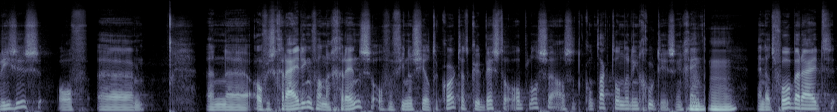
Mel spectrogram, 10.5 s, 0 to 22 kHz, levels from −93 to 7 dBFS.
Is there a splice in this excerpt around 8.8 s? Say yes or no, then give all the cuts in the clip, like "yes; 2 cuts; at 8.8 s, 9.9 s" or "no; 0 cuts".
yes; 1 cut; at 8.8 s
